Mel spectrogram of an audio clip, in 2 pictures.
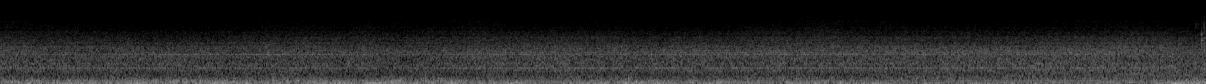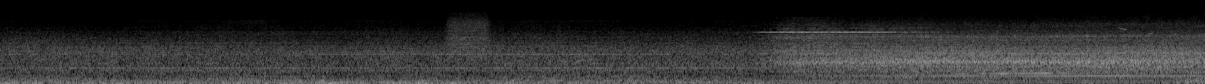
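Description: NS class 6400 diesel-electric shunting locomotive idling with a steady low hum and fixed humming tones. About 20 seconds in, the low hum drops away and a louder, even rushing noise takes over.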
